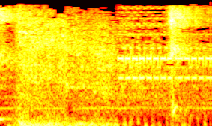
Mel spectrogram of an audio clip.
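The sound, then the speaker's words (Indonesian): Telephone ringing in a bedroom, a rapid electronic trill that cuts in partway through over low rumbling noise and keeps pulsing steadily to the end. “astaga, ini telepon bikin kaget aja deh ah.”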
